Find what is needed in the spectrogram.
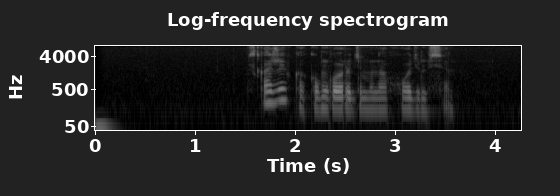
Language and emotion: Russian, sad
